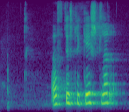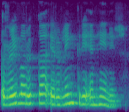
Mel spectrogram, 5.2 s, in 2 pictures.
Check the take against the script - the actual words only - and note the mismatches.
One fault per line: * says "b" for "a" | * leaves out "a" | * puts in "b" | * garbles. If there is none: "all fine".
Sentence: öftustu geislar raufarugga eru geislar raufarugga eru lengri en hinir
* leaves out "geislar raufarugga eru"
